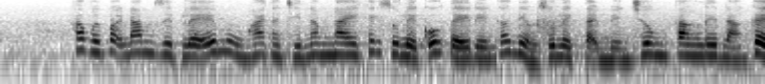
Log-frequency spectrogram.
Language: Vietnamese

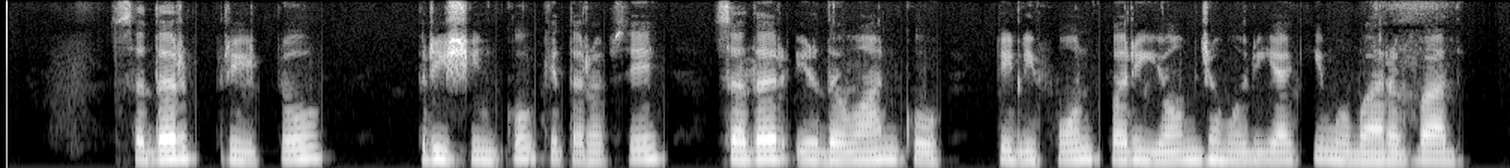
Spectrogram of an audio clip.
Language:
Urdu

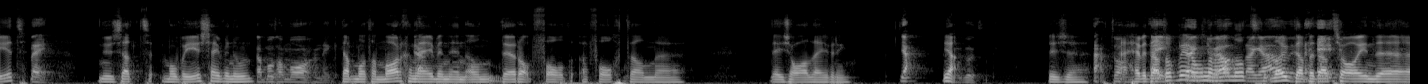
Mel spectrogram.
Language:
Dutch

